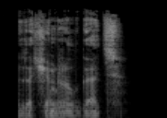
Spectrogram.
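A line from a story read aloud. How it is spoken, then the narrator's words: Quiet. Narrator (Russian): спросил тихо Пилат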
